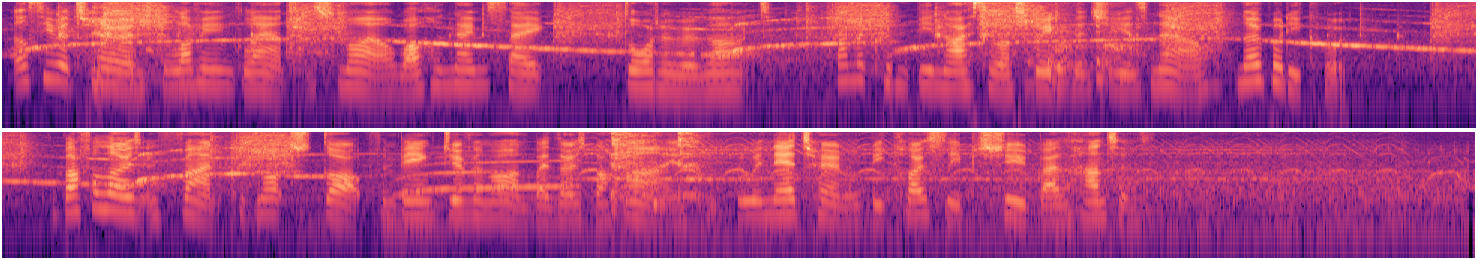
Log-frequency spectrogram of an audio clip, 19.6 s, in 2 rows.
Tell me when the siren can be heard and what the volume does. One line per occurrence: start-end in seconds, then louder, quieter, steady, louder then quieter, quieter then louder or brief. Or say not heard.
0.0-19.6 quieter.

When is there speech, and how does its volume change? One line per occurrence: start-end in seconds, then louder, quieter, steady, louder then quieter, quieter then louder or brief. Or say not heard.
0.1-9.0 steady
10.2-17.4 steady.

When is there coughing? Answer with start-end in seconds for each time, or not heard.
0.4-1.8, 6.8-8.2, 13.8-14.7.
